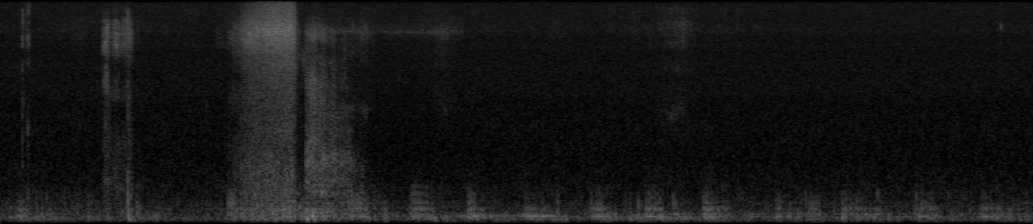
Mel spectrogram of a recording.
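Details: Four-month-old black and white female foster kitten, born to a feral mother, snuggling and very social: a soft, steady, low pulsing purr running throughout, with a brief rustling burst near the start.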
